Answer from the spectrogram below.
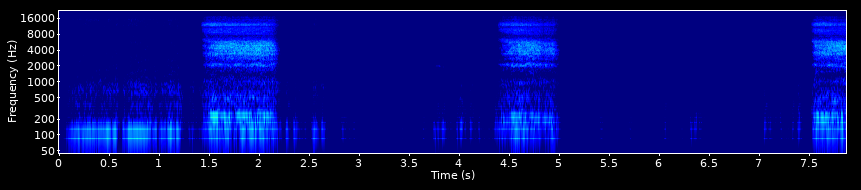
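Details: Dog named Bubba snoring while asleep, described as tired: loud, long rumbling, snorting inhalations about every three seconds with quiet pauses between; ordinary snoring.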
